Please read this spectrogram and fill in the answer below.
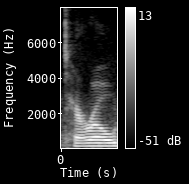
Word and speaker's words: Tarot: called it Turo and that is closer to the french pronunciation so that spoke to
